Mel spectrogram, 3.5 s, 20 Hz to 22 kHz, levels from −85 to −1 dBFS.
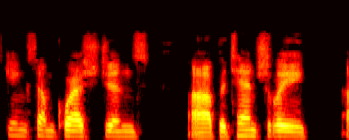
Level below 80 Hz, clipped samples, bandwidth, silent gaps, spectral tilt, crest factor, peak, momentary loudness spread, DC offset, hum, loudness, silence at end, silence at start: -74 dBFS; under 0.1%; 8.6 kHz; 3.27-3.38 s; -4.5 dB/octave; 20 dB; -4 dBFS; 15 LU; under 0.1%; none; -23 LUFS; 0 s; 0.05 s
